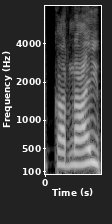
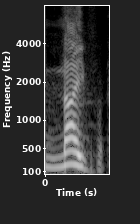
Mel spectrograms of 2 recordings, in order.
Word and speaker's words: knife: फिर देखिए दोस्तों यहाँ पे KNIFE, तो बहुत लोग इसे कनाइफ पढ़ लेता है, नहीं दोस्तों इसे पढ़ना है नाइफ। अब देखिए कनाइफ क्यों नहीं पढ़ना है, क्योंकि यहाँ पे के जो है साइलेंट हो जाएगा, और NIFE को क्या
